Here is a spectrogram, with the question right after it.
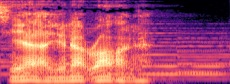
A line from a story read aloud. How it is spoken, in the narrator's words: I said with a chuckle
